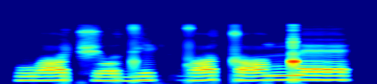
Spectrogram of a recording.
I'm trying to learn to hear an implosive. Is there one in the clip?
no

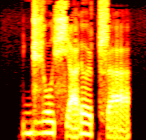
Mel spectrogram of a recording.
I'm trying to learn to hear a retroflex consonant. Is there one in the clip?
yes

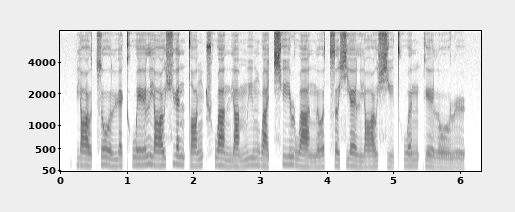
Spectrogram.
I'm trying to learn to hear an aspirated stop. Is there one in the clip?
yes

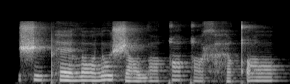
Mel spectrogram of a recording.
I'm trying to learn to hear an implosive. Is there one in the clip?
no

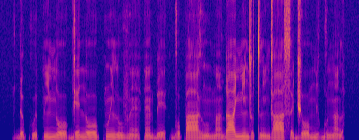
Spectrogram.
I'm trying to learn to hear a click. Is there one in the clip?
no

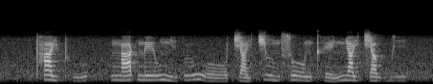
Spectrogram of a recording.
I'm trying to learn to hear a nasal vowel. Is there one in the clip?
no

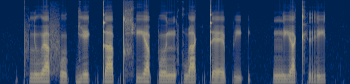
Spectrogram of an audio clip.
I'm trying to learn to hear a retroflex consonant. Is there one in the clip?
no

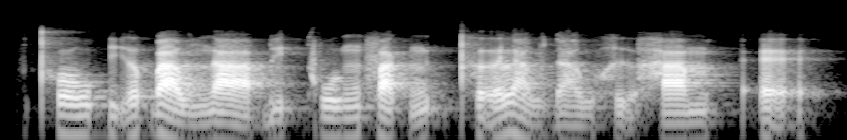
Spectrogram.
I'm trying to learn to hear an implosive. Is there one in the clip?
yes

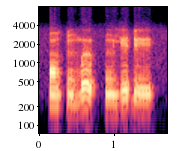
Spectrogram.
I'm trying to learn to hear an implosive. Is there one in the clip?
yes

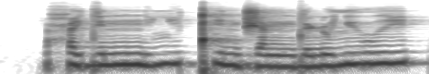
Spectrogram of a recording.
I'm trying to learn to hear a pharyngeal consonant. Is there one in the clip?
yes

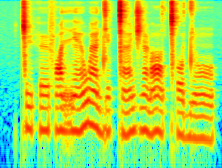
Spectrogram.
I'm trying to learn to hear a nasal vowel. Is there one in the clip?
yes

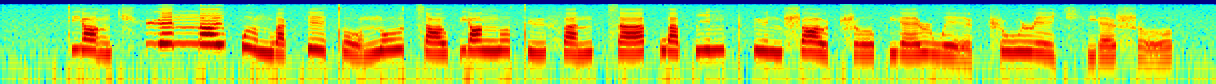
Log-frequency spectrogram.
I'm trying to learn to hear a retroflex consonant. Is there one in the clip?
yes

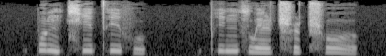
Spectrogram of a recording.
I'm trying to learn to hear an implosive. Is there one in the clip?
no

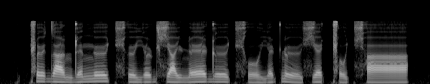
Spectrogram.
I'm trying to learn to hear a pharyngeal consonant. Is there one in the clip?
no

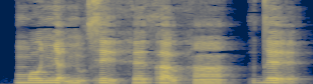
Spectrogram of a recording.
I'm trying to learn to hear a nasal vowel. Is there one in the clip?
yes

